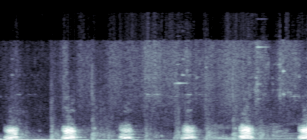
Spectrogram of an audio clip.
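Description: A dog barks six times at an even pace, with each short, mid-pitched woof close and clear and separated by brief quiet gaps.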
